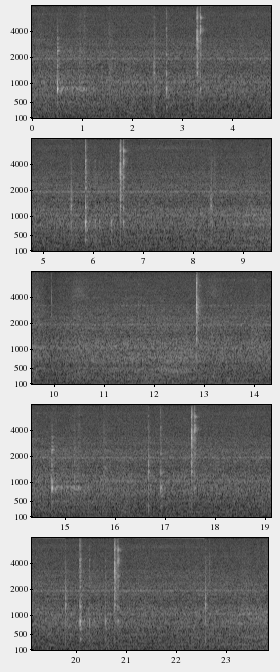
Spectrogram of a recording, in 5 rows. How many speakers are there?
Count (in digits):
0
